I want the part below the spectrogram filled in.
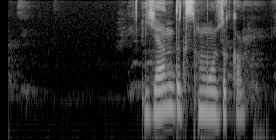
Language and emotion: Russian, neutral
